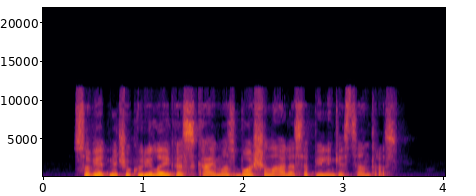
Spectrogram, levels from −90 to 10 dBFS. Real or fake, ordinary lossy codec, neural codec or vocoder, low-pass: real; Opus, 16 kbps; none; 10.8 kHz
